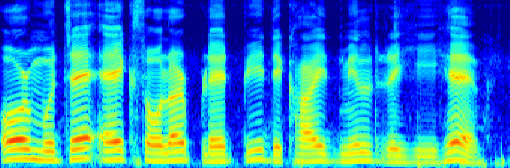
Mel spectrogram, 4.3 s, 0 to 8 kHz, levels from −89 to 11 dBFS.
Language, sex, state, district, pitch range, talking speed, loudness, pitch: Hindi, male, Arunachal Pradesh, Lower Dibang Valley, 130-155 Hz, 140 wpm, -16 LUFS, 140 Hz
